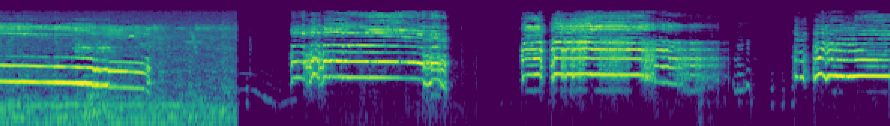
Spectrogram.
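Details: One of several rooster types recorded on a chicken farm, crowing four times in succession. The crows are loud and harmonic, with held notes that step down at the end, and the pauses between them are almost silent.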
